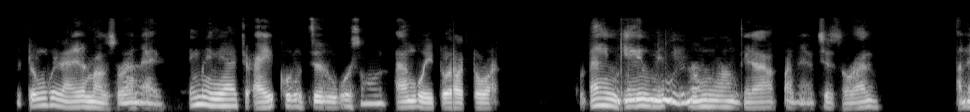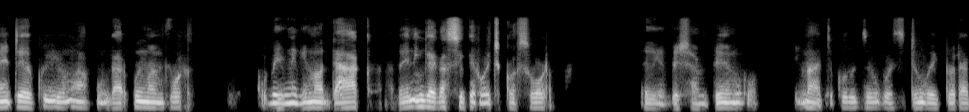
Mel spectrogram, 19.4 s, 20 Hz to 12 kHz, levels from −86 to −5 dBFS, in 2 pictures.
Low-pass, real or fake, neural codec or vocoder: 7.2 kHz; fake; codec, 16 kHz, 1 kbps, FreqCodec, larger model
